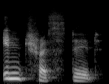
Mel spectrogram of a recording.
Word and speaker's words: interested: number two I'm really interested have a look at that word intered but I say interested interested brilliant and we'd go through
